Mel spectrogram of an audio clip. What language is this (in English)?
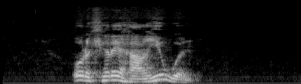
Kabyle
